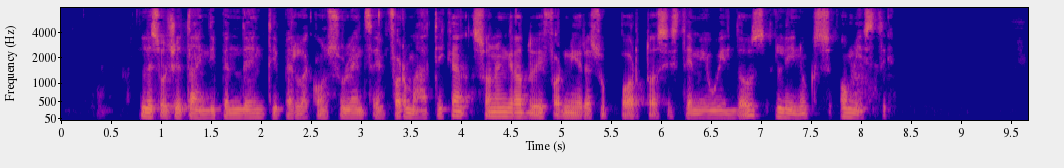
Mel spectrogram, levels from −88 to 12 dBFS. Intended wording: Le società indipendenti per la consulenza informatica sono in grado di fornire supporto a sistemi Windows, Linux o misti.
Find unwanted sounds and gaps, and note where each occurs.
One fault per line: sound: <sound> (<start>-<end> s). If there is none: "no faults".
no faults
